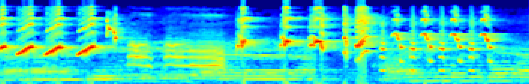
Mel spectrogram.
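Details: A Javan myna mimics other birds and human voices, mixing rising whistled chirps and drawn-out nasal tones with a fast, varied chatter of squeaky notes.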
